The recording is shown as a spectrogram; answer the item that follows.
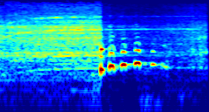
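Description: Electric carving knife running as it cuts into a roast turkey, a steady motor buzz that cuts off suddenly about a second in.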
